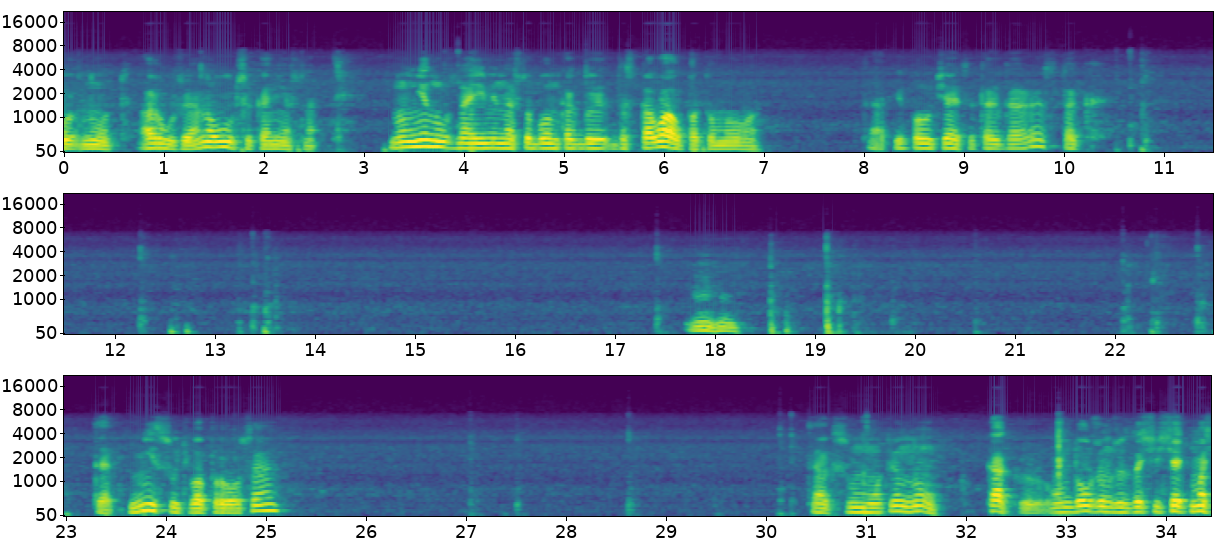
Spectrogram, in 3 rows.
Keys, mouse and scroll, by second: 0.2-1.4 middle drag, 2.4 middle click, 3.3 r, 4.2-5.3 middle drag, 6.3 g, 10.9-12.3 middle drag, 12.7 g, 13.5-17.5 middle drag, 18.7 a, 19.2 i, 20.8-22.3 drag, 22.5 middle click, 24.8-27.2 drag, 27.6-28.7 middle drag, 30.2 click, 31.1 KP_1, 34.1 middle click.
